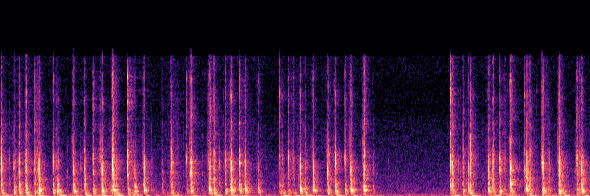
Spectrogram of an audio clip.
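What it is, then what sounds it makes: Plastic membrane keyboard. Fingertips of both hands type continuously on a full-size Royche Disney Mickey Mouse retro membrane keyboard with round plastic keycaps. The result is a rapid run of short, bright, clattery plastic key clicks, with a brief pause near the three-second mark before typing resumes.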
